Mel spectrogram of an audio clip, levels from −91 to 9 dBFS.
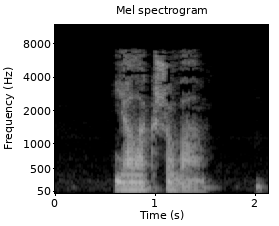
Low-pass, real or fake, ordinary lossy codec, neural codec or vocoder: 7.2 kHz; real; MP3, 32 kbps; none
